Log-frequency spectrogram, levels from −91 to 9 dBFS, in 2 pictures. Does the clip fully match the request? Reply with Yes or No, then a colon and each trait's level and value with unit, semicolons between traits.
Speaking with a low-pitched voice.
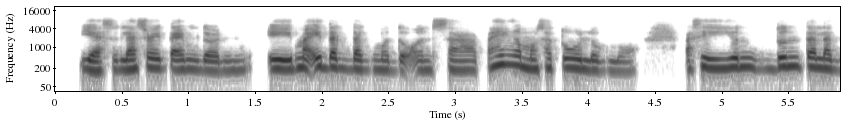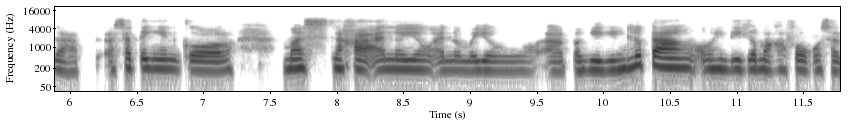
No: medium, 185 Hz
